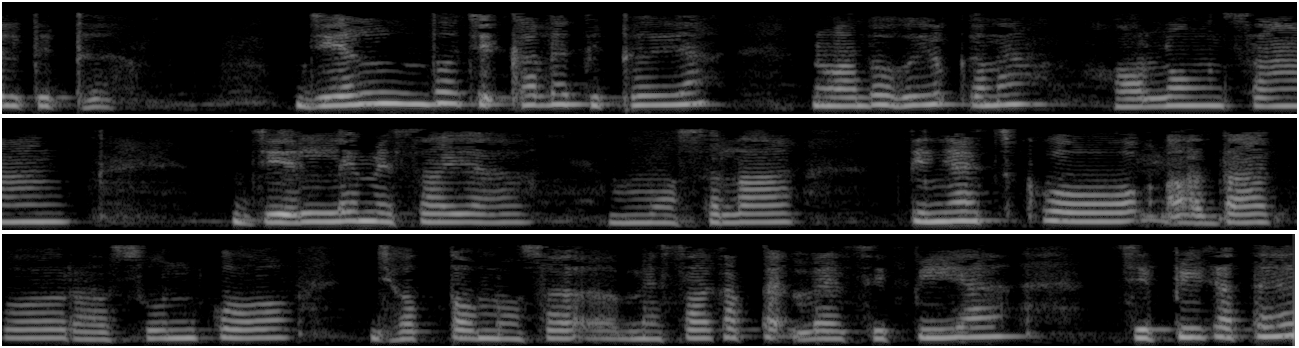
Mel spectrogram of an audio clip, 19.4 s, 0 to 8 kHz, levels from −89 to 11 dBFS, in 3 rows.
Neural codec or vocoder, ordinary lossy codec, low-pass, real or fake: codec, 16 kHz, 6 kbps, DAC; MP3, 24 kbps; 7.2 kHz; fake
